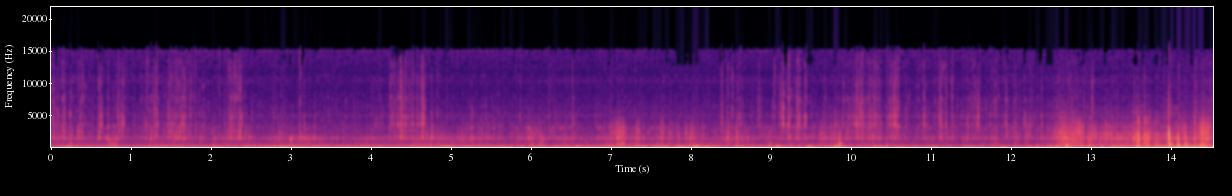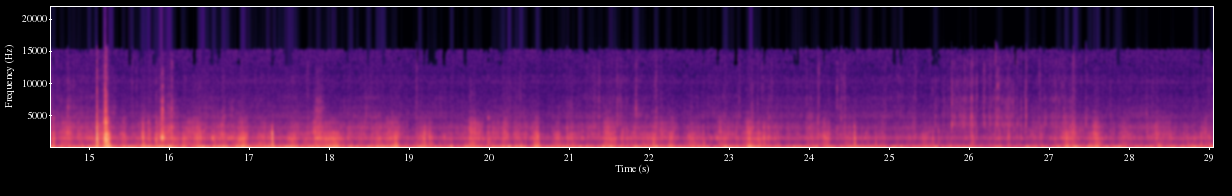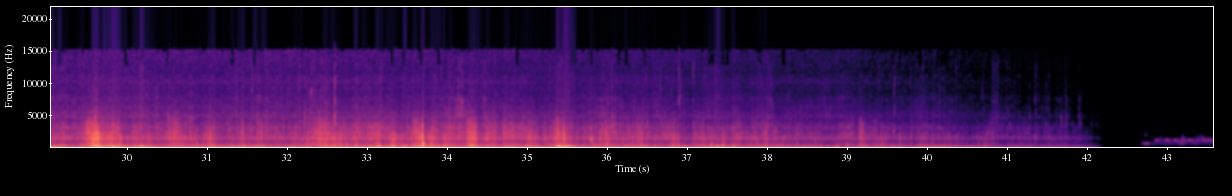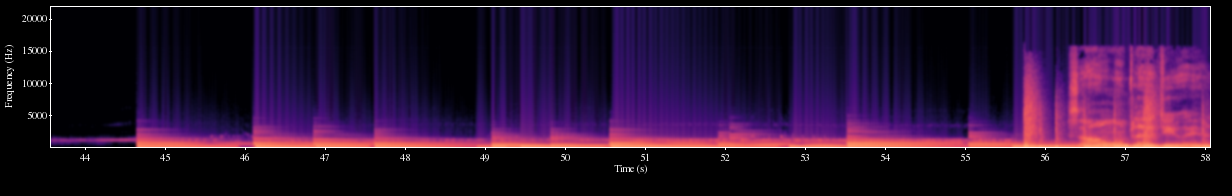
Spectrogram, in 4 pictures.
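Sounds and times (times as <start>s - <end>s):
wind buffeting microphone: 0.0s - 40.8s
skis scraping on snow: 0.0s - 42.0s.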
